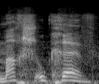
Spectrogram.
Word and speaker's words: Marche ou Crève: Den spricht man Marche ou Crève.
